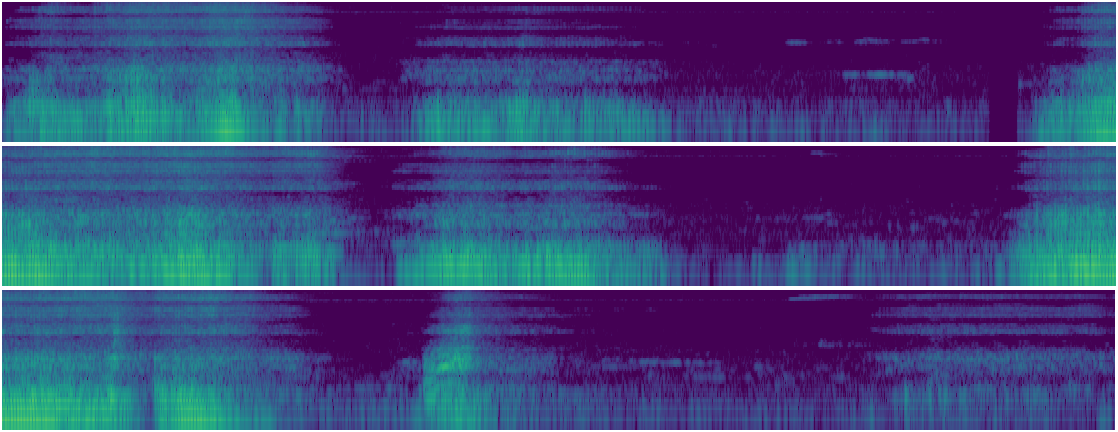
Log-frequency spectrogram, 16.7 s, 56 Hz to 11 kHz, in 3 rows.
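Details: Sleeping girl, also noted with bruxism and delirium: loud, rough snoring on each breath in with quieter noisy breaths out, about 12 breaths a minute; snoring.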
